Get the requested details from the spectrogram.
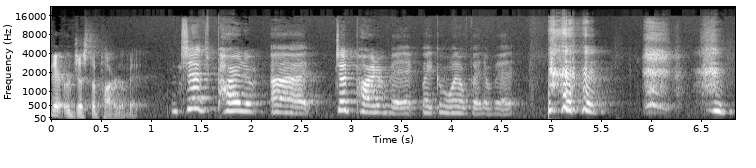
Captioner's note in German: lacht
